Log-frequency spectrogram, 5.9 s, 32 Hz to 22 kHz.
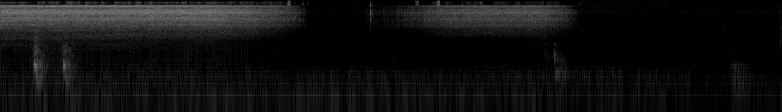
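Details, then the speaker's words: Rewound Athearn Jet 400 HO-scale motor after oiling, running free at under 50 mA (stall current halved to about 1.5 A): thin high even whir, starts and stops cleanly, no rattle or drag; best it has ever run. "This is easily the best that this motor has ever run. It's not even drawing 50 milliamps running free right now."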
